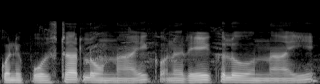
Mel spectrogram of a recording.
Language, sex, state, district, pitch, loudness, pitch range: Telugu, male, Telangana, Mahabubabad, 100 Hz, -20 LUFS, 95-105 Hz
